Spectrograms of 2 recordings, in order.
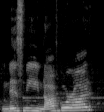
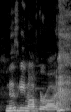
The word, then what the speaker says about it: Nizhny Novgorod: He was from Nizhny Novgorod. – Exactly how you say it. – Nizhny Novgorod, the Soviet Union.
